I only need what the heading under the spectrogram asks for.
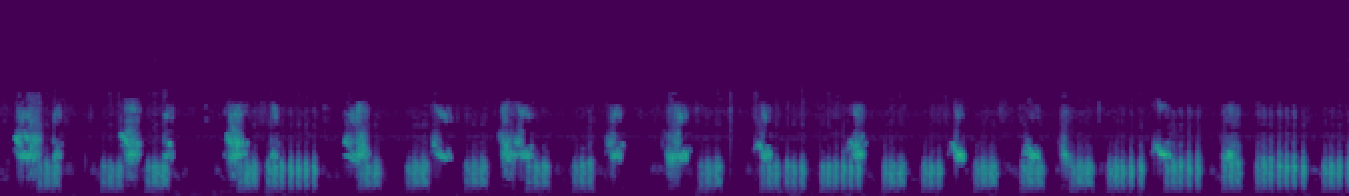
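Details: Chicks of a red-whiskered bulbul begging as the mother feeds them, with regular short raspy bursts several per second. Each is tipped with a high squeaky note, and the series continues steadily.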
